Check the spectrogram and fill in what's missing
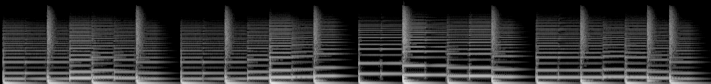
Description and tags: EDM Dance
I made using Synth Chords with Electronic Beats and 135 BPM. I run through Chrome Music Lab in Song Maker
